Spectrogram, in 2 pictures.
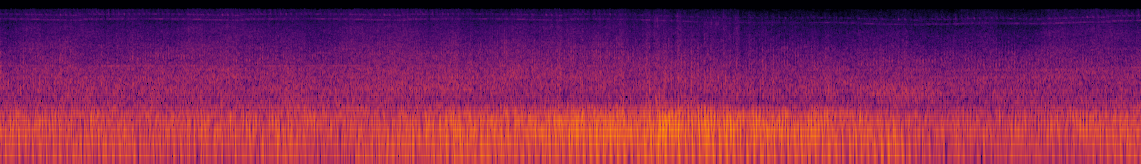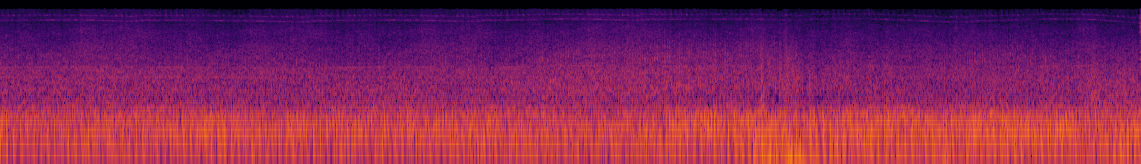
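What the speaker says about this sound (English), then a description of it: "I got a chopper in sight." A helicopter in the video game Battlefield Hardline flies at steady volume, its low droning rotor and engine roar continuous throughout with no talk over it.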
